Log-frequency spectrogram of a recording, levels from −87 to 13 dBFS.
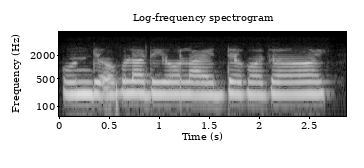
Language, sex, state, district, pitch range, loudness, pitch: Chakma, female, Tripura, Dhalai, 205-210 Hz, -12 LUFS, 205 Hz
